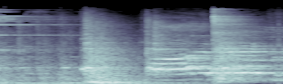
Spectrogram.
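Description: Mrdanga, the two-headed Indian barrel drum, played by hand in a rhythmic pattern of separate strokes. A deep bass stroke comes about a third of the way in, and higher strokes with a ringing, held tone follow in the second half.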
